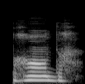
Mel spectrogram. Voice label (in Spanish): "rendre", frances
